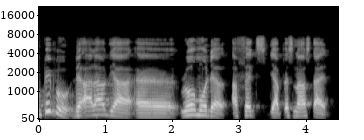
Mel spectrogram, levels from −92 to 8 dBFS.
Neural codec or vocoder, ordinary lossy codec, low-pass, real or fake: vocoder, 24 kHz, 100 mel bands, Vocos; none; 7.2 kHz; fake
